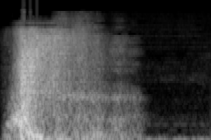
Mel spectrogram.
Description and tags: Sword Sound effect slash , enjoy!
